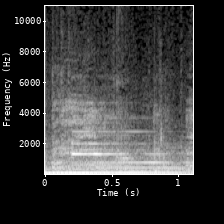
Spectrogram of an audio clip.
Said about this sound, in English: That's the alarm bell.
